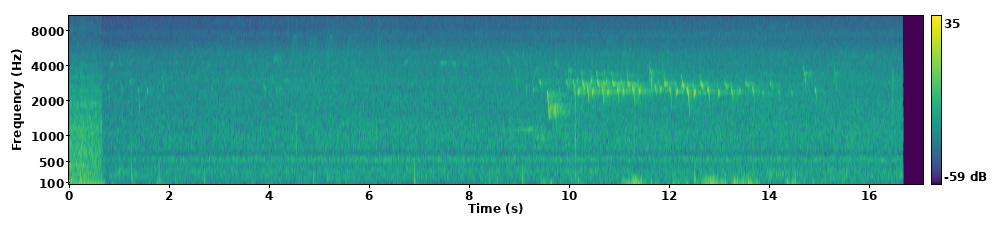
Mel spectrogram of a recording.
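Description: A louder rumble cuts off just under a second in, leaving a faint steady background. About ten seconds in, a songbird sings a rapid chattering run of high notes for about four seconds.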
